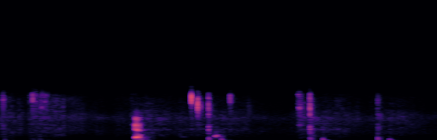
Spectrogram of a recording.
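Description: A few sparse keystrokes on a computer keyboard, quick taps in small clusters, as a typo in typed notes is corrected.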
